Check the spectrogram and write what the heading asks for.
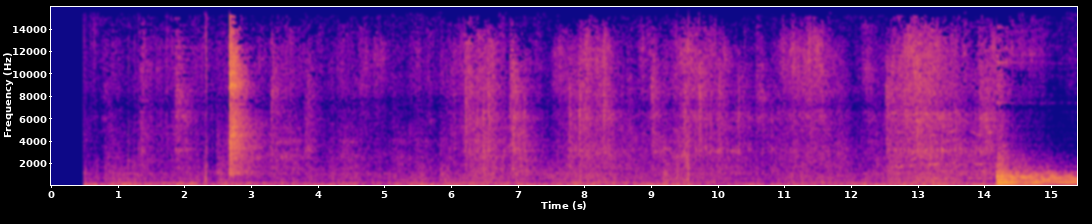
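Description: Low steady hum and rumble in the bell chamber of the Pummerin, a roughly 20-tonne bell cast in 1951, as it is set swinging before its clapper first strikes. A few sharp clicks and knocks sound over the hum.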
